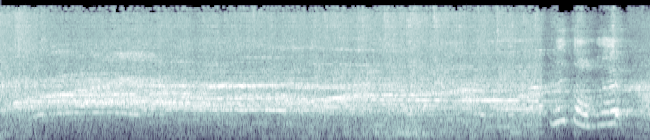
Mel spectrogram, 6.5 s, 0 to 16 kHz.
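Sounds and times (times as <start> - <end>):
crowd of children cheering and shouting: 0.0 - 6.4.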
